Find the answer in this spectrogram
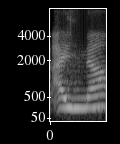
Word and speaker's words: AINA: D'ailleurs, Aïna, en un mot, qu'est-ce que ça veut dire? Aïna, déjà, ça se rapproche du mot les aînés, que j'aime Ouais.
